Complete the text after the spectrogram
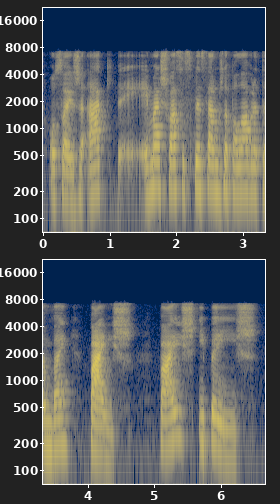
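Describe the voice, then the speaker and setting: Low-voiced Portuguese woman teaching grammar. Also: a bit bright. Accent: European Portuguese. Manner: patient explaining, spells out examples slowly. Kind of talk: slide-based grammar lesson. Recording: dull lo-fi audio.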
